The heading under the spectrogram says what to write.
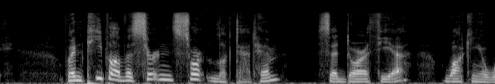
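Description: Nothing in the recording stood out as a technical problem on listening.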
